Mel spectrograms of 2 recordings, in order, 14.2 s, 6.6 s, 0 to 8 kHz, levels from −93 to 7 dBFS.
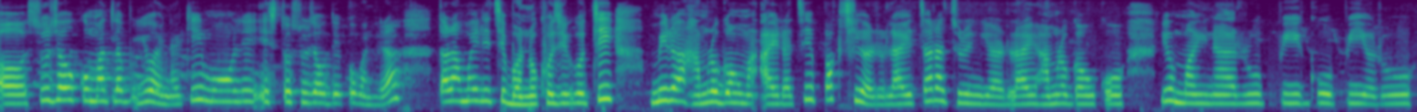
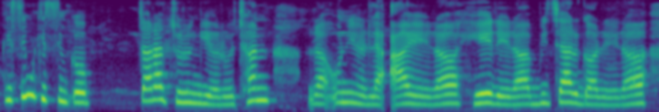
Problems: background sounds at intervals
